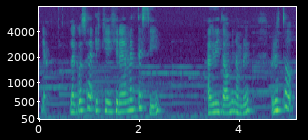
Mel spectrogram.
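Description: A woman's voice: on the high side, normal speed, darkish tone, faint music behind. A young woman with a Chilean Spanish accent, telling a story in casual, rambling chat full of fillers. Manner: rambling, chatty, many fillers. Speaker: podcast co-host telling stories.

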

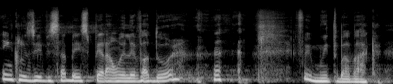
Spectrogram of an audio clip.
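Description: Animated São Paulo pastor in a reverberant hall. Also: male voice, on the high side, moderate pace, husky. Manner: animated, acts out both sides of a quarrel. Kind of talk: storytelling sermon.

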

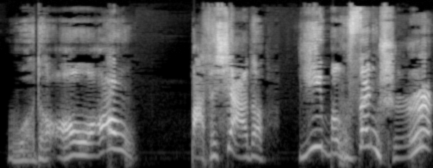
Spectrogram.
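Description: A woman voicing a proud, scheming male lion in a read-aloud storybook, speaking in a husky, lowered voice. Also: expressive, normal speed, dry recording, clean studio sound, heavily acted. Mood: boastful. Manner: hushed, plotting, then bragging.

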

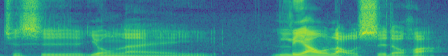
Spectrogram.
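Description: A man with a Taiwanese Mandarin accent hosts a podcast in a casual, chatty style. His voice is low-pitched and expressive, and he speaks slowly.

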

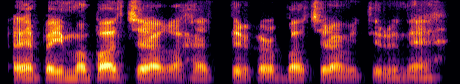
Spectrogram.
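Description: A young man with a Kansai accent talks casually on a radio show. His voice is on the low side with plenty of fry. He sounds groggy and hesitant, in a close, dry recording. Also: steady tone, a little mellow, no echo. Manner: hesitant, slow-witted, groggy. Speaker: radio show co-host, novice comedian.

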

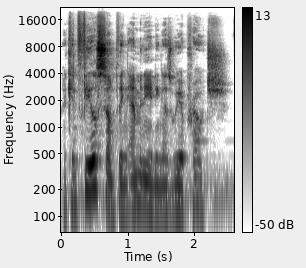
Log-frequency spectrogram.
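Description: A man voicing a young heroine in an audio fantasy story, speaking softly and with wonder. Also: mid-range voice, expressive, a little fast, soft background music, pitched above the performer's own voice, lightly acted. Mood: awed. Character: young woman hero sensing power.

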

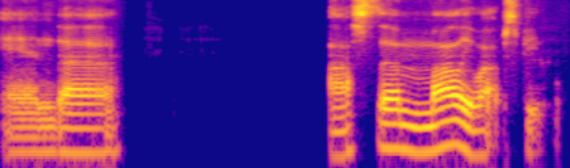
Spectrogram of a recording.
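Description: A man talking casually on a podcast with a warm, mellow tone. He rambles, restarts sentences and fills gaps with ums and likes. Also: lowish voice, level tone, extremely slow, creaky. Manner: rambling, many fillers and restarts. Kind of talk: casual chat.

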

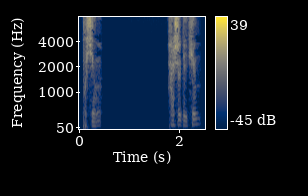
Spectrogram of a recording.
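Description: A man's voice: medium pitch, fairly even intonation, slow, bright, forceful tone, slightly rough, dry recording, clean studio sound, full character voice. A man doing a folksy old woodcutter. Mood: anxious. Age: older. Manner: folksy, exclamatory, with sighs and chuckles. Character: simple, cheerful old woodcutter.

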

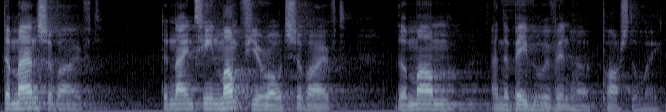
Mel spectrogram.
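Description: A man with an English accent preaching a sermon earnestly, climbing to emphatic peaks and then dropping to a soft, low voice. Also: steady tone, moderate pace. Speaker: pastor. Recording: church hall reverb.

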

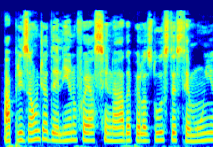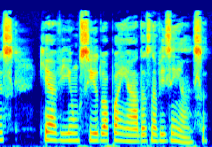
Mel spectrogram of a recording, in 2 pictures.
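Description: A woman reading a novel aloud with steady, even narration. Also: medium pitch, a little fast, no room sound, studio quality. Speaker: audiobook narrator. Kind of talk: scripted narration.

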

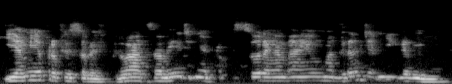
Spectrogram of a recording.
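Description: A fast-talking middle-aged woman with a lowish voice and a Brazilian accent gives an interview about her own life. Emotional, she repeats her phrases often. The audio comes across dull and muffled.

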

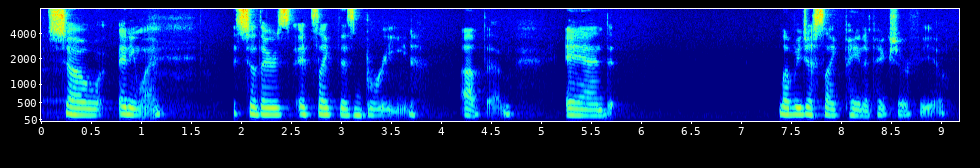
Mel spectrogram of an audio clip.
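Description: A young woman chats casually on a podcast, speaking with vocal fry and a steady stream of "like." Her voice sits a little low, slow and unhurried, with a soft, dark, slightly husky color. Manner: vocal fry, heavy use of "like". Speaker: podcast co-host. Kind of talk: casual chat.

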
